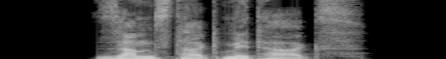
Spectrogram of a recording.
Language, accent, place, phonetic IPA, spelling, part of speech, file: German, Germany, Berlin, [ˈzamstaːkˌmɪtaːks], Samstagmittags, noun, De-Samstagmittags.ogg
- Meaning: genitive of Samstagmittag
